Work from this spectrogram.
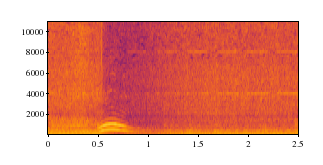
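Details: Lamborghini Murcielago, in neutral, first start with the key after fixing its no-start: starter whirs briefly, engine catches cleanly, settles into a strong steady run with a quick rev.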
